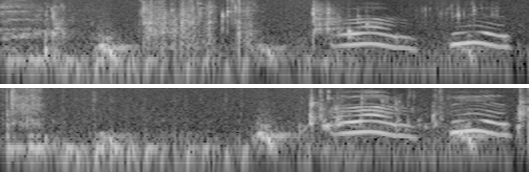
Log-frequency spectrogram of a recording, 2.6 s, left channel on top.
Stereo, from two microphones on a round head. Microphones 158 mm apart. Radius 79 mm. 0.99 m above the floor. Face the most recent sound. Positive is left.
turn(degrees=-80)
